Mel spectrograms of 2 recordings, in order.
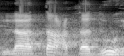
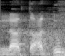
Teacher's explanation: لا تعتدو میں جو تا ہے اس کو دال سے بدل کر اور دال کا دال میں ادغام کر کے لا تعدو پڑھیں گے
